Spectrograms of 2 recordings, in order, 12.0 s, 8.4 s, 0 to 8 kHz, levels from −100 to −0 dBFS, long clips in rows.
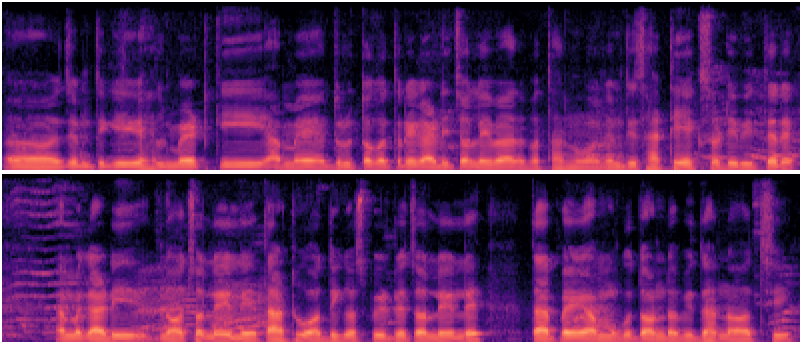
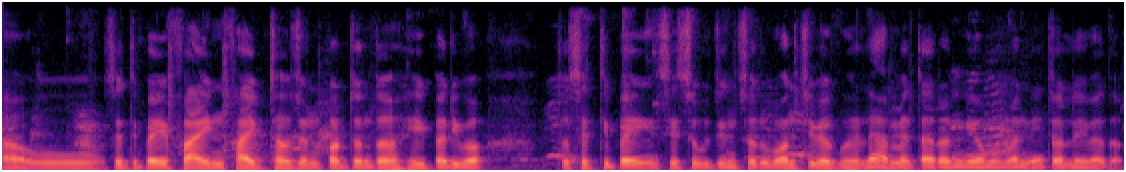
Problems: none marked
